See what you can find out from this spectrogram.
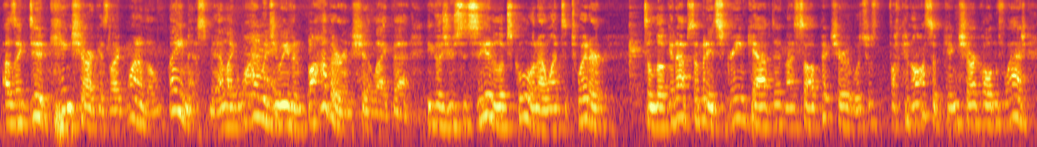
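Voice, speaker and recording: A man telling a profane, comic story at a live Q&A, swearing constantly and jumping into high voices when he quotes others. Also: lively intonation, fairly quick, slight background noise. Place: live Q&A event in a venue. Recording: roomy venue sound from a distant mic. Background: faint audience laughter and ambience.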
